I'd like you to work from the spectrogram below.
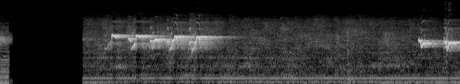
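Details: Sooty-headed bulbul in energetic, non-stop song: after a short silence, a bright chattering phrase of quick slurred notes lasts about a second, then a second burst begins near the end, over a steady low electrical hum.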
